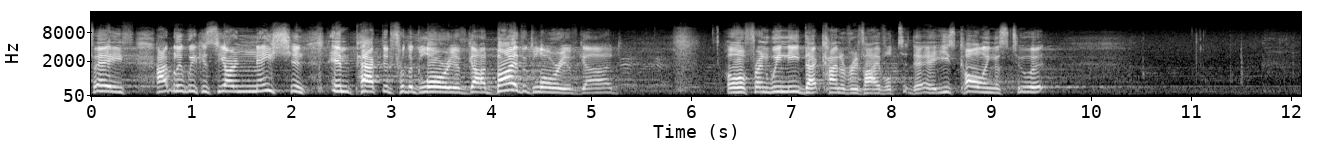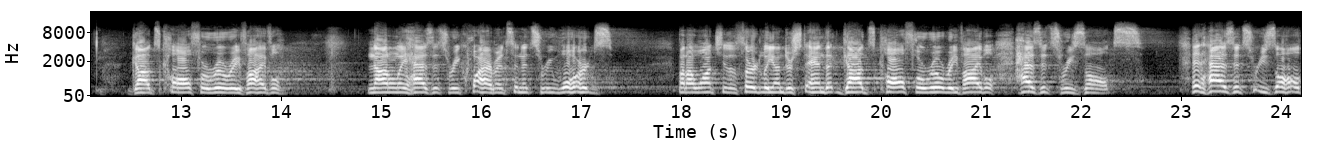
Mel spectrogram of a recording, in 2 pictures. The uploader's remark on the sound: Interchurch Holiness Convention Dayton, OH 2009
